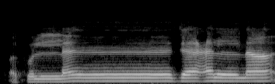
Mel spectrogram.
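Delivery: وکلن جعلنا with a long hum after the l; ghunna. Shown as a demonstration. Teacher models it for learners, long nasal hold in وکلن. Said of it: "لام پہ غنہ کریں".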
